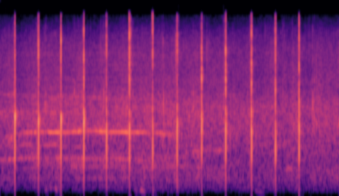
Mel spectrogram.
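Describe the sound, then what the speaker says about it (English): A single person claps in slow, evenly spaced beats, about fourteen sharp claps over a hum of room noise and a faint sustained tone, after graduates are called for a round of applause at a school graduation ceremony. "Let's give our graduates one more big round of applause"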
